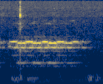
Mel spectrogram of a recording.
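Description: A telephone rings in the background with a single short electronic tone, faint and steady, with no talking over it.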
